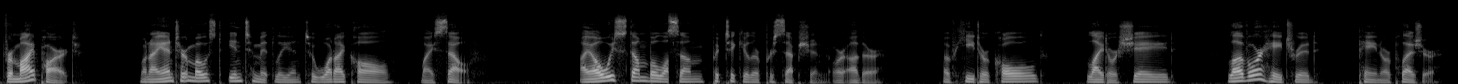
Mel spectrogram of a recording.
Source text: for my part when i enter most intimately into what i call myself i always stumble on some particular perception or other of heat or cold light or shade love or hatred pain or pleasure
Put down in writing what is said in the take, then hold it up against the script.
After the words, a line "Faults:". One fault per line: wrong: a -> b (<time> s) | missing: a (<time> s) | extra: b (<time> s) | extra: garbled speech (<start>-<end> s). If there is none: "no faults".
for my part when i enter most intimately into what i call myself i always stumble some particular perception or other of heat or cold light or shade love or hatred pain or pleasure
Faults:
missing: on (6.7 s)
